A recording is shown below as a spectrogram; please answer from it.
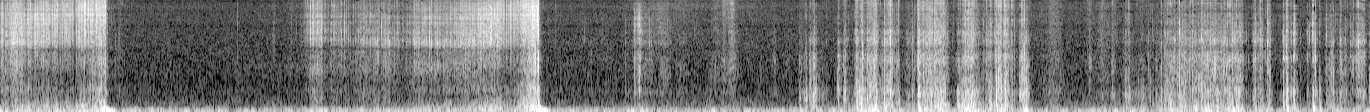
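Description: Long nails repeatedly scratch the green abrasive side of a small yellow foam kitchen sponge with a scouring layer. The result is a series of dry, bright scratching and tearing sounds with a low rumbling underneath. Two louder, longer strokes stand out early on, followed by quicker, uneven scrapes.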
